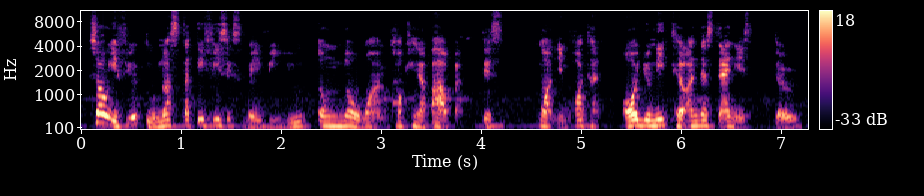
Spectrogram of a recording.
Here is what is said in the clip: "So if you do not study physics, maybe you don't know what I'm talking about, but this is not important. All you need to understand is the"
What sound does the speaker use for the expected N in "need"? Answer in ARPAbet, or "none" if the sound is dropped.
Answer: N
